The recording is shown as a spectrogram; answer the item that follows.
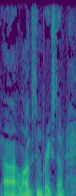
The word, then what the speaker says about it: Logsdon-Breakstone: And on the phone right now, we are joined by Savannah Logson Breakstone. I hope I'm pronouncing your name correctly. I've been skimming over it. It's pronounced exactly how it looks. Okay, fantastic. Logson Breakstone.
